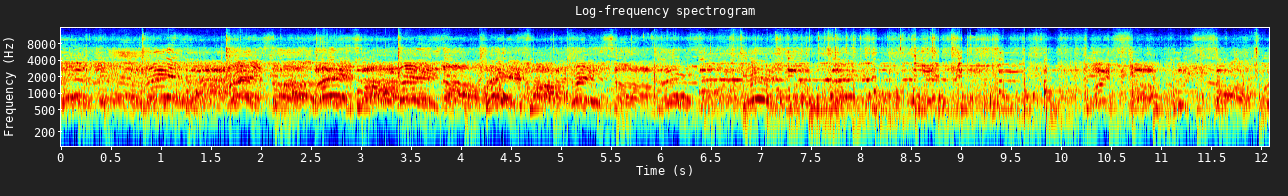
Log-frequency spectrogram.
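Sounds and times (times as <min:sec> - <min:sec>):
crowd shouting rhythmic call: 0:00.0 - 0:12.0.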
